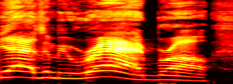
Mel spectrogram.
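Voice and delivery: cheerful, positive bro talk. Retelling what a friend said about coming along, imitating Dean's voice. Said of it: "You know Dean's voice, right?".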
